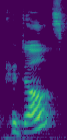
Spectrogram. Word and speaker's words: kidult: Kidults? Kidults. How do you say it? – Kidult. You're emphasizing the alt in kidult, which I think does sound dangerously like alt-right.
